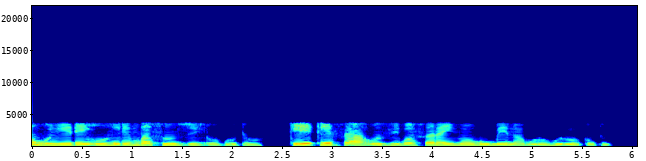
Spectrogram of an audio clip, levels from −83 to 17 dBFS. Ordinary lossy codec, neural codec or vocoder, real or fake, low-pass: none; codec, 44.1 kHz, 1.7 kbps, Pupu-Codec; fake; 3.6 kHz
